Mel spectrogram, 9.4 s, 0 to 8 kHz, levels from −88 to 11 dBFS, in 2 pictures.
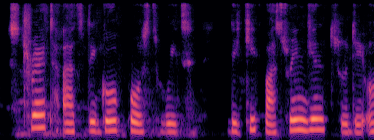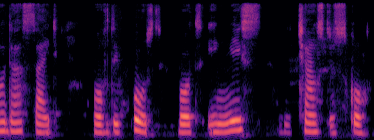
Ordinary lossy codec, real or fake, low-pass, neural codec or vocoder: none; fake; 7.2 kHz; codec, 16 kHz, 4 kbps, X-Codec, HuBERT features, trained on balanced general audio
